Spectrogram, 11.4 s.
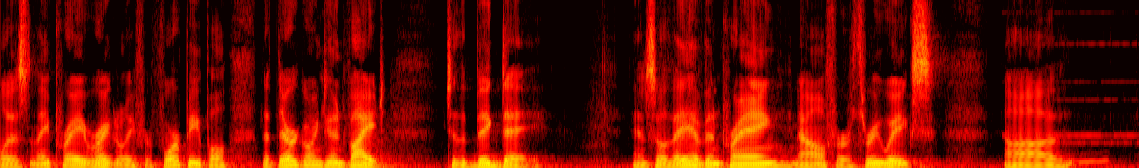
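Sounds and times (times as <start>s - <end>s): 
speech: 0.0s - 5.5s, 6.3s - 9.4s, 10.0s - 10.8s
mobile phone ringtone: 10.4s - 11.3s.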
